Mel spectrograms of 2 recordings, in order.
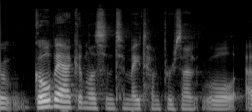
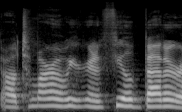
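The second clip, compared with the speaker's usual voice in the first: cheery husband; 6 semitones higher, 10 dB louder than usual. Retold or imitated. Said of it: "he's like".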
